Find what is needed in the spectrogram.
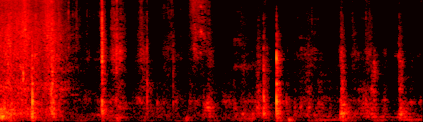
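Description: Faint rustling, then a few small scattered clicks, from a cardboard smartwatch box being handled as its seal stickers are taken off before opening.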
